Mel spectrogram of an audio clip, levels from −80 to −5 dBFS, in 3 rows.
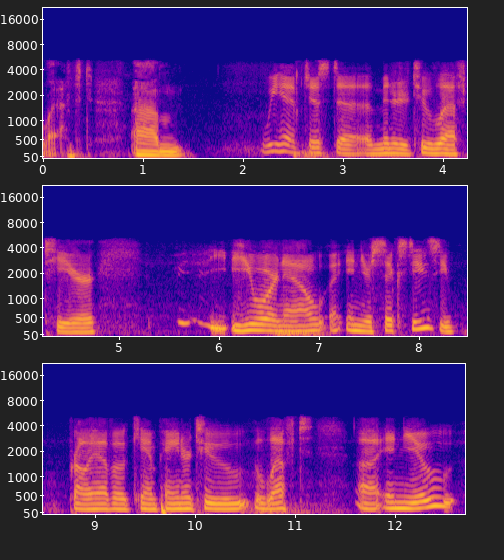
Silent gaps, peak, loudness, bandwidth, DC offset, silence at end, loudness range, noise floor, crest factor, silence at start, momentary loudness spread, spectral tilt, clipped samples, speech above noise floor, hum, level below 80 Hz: none; -10 dBFS; -22 LUFS; 5.4 kHz; under 0.1%; 0.1 s; 2 LU; -54 dBFS; 12 dB; 0 s; 13 LU; -8.5 dB/octave; under 0.1%; 33 dB; none; -42 dBFS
